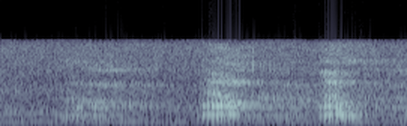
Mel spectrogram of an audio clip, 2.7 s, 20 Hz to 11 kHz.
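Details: Male deer calling in the dunes during the mating season, October 11: two short, hoarse, low groaning calls about a second apart rise out of a quiet background hiss.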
